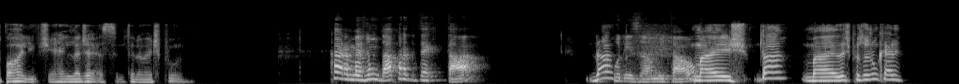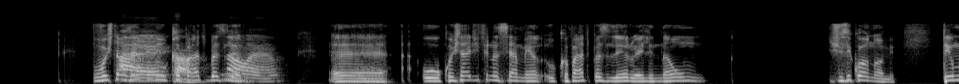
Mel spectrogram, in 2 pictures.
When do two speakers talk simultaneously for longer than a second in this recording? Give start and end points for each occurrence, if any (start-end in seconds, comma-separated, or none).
10.8-12.1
